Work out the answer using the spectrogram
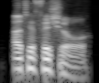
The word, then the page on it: artificial: British English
